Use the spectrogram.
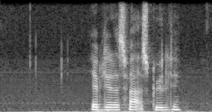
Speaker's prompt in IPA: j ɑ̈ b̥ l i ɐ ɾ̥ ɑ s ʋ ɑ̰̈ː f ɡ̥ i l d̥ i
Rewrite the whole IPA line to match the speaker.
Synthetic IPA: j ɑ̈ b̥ l i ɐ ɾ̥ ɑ s ʋ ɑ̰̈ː s ɡ̥ y l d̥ i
